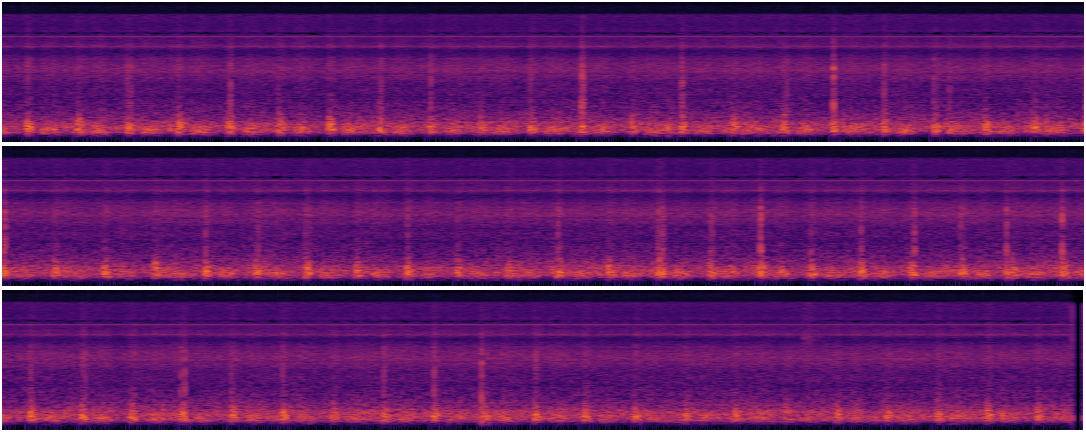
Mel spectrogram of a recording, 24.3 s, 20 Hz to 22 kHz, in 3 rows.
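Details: Fetal heartbeat at 9 weeks of pregnancy on a fetal Doppler: rapid, regular whooshing pulses through steady Doppler hiss, about 158 beats a minute.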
